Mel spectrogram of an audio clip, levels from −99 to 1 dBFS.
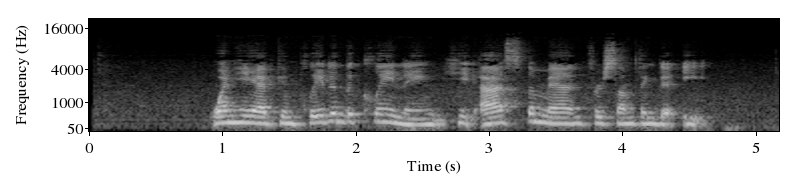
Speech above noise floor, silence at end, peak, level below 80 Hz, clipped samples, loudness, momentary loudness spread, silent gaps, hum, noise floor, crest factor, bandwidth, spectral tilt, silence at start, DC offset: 34 dB; 0.35 s; -8 dBFS; -60 dBFS; under 0.1%; -27 LUFS; 6 LU; none; none; -60 dBFS; 20 dB; 10.5 kHz; -6.5 dB/octave; 0.9 s; under 0.1%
